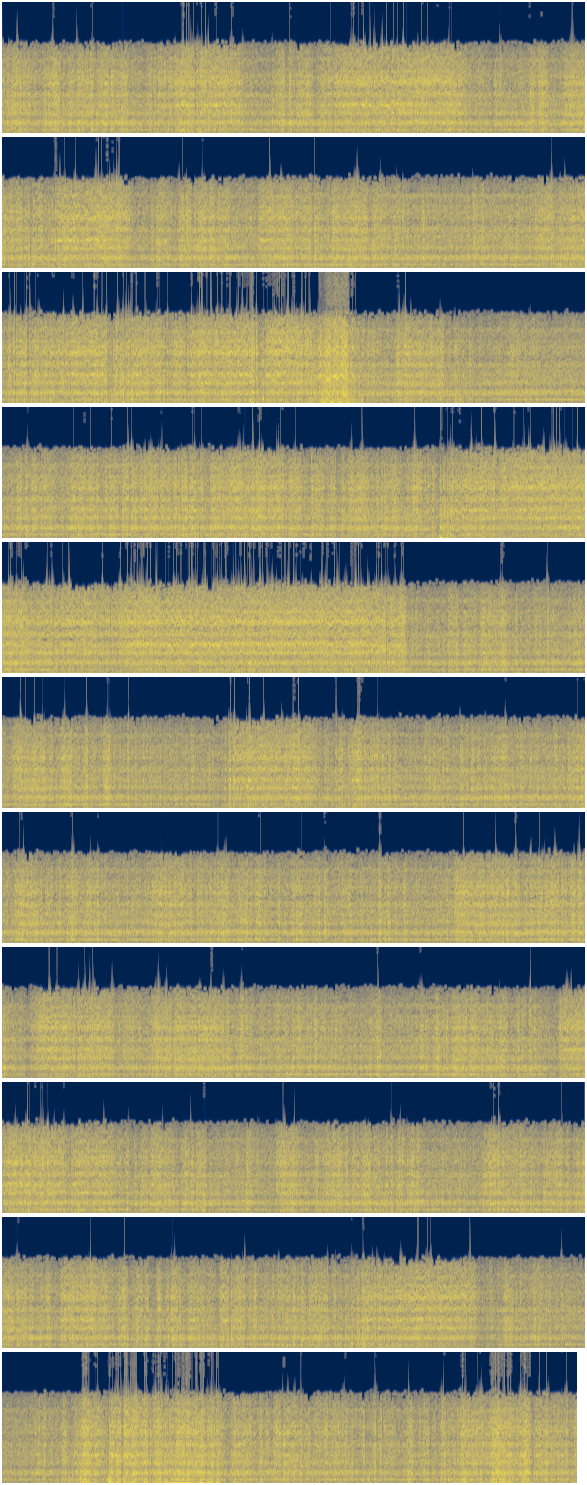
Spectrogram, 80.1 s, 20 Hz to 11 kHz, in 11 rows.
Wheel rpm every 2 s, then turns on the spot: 210, 210, 220, 210, 220, 220, 230, 230, 220, 210, 220, 230, 230, 210, 230, 220, 210, 220, 230, 230, 230, 230, 230, 230, 230, 230, 220, 230, 220, 220, 220, 220, 220, 220, 220, 220, 230, 230, 230, 230.
none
